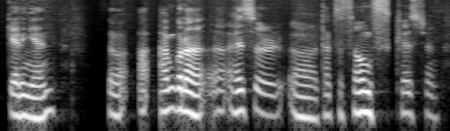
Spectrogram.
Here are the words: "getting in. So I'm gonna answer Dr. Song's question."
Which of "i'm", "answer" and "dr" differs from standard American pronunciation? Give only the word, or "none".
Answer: dr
